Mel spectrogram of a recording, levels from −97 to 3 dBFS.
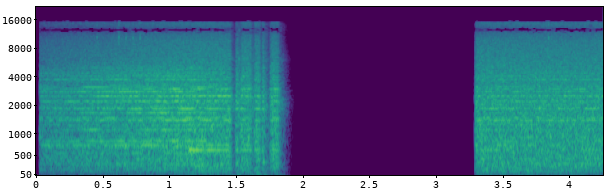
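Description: From 1.45 to 1.77 s the stream suffers repeated packet loss, producing a robotic sound. Packets kept going missing or arriving too late, and each time the receiver patched the hole by extending the last fragment it had. The holes point to about five separate losses, the longest near 41 ms, and together they cover about 140 ms, or roughly two-fifths of the stretch. The result is choppy, robotic audio with small pieces cut out.

Right after, from 1.81 to 3.31 s, the audio breaks off for about 1.48 s, likely a long network dropout in which nothing reached the receiver. The last sound is carried on briefly as a fading buzz or hiss, then about 1.35 s of silence follows. When the audio resumes at 3.31 s, it picks up later in the material, and the section that never arrived is simply gone.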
